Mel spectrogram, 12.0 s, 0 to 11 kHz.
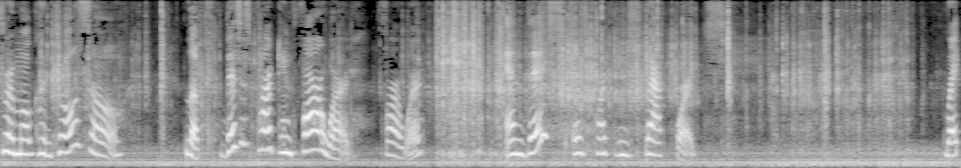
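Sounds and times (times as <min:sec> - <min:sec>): steady low hum: 0:00.0 - 0:12.0
plastic toy vehicles clicking: 0:05.4 - 0:11.4.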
